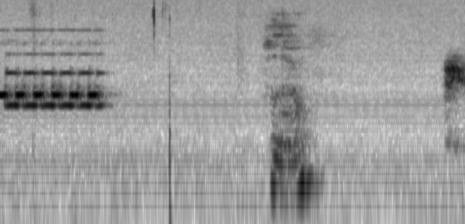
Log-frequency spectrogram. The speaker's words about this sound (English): Don't answer the phone.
